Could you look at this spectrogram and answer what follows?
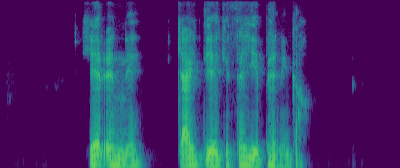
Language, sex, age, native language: Icelandic, male, 18-19, Icelandic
